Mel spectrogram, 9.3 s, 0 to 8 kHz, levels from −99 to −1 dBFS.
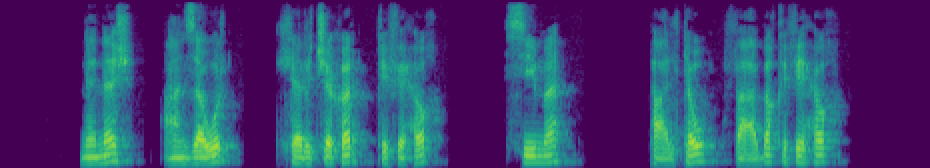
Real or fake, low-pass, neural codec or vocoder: real; 7.2 kHz; none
